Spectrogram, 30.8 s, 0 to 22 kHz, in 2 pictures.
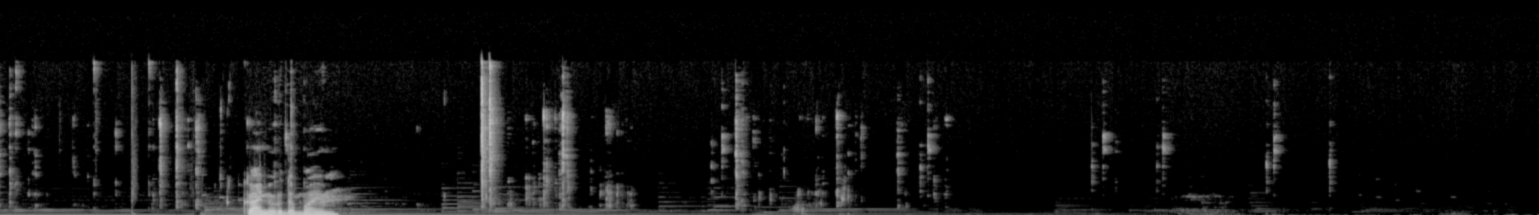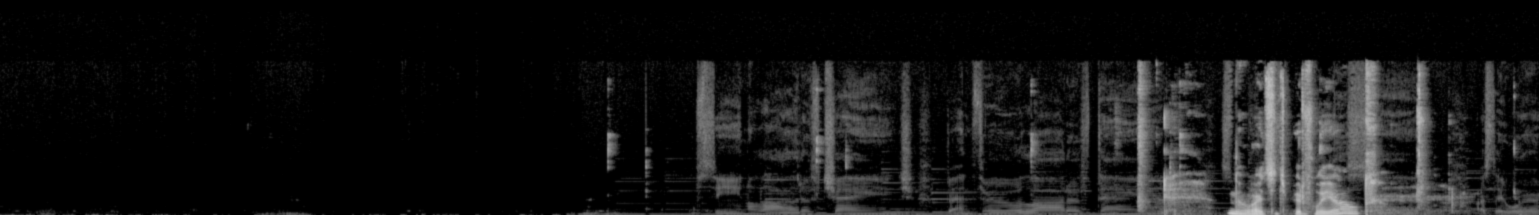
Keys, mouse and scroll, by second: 0.3-0.9 scroll up 3, 0.9-1.8 middle drag, 1.8 shift+a, 3.2 scroll up 1, 3.3-4.8 scroll down 2, 4.8 alt+KP_0, 5.9 g, 7.9 r, 9.3 g, 11.6 click, 13.2 click, 26.0-27.1 scroll up 2, 27.1 click, 28.4 click, 28.8 KP_0, 29.4-29.9 scroll down 1, 29.9 z.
